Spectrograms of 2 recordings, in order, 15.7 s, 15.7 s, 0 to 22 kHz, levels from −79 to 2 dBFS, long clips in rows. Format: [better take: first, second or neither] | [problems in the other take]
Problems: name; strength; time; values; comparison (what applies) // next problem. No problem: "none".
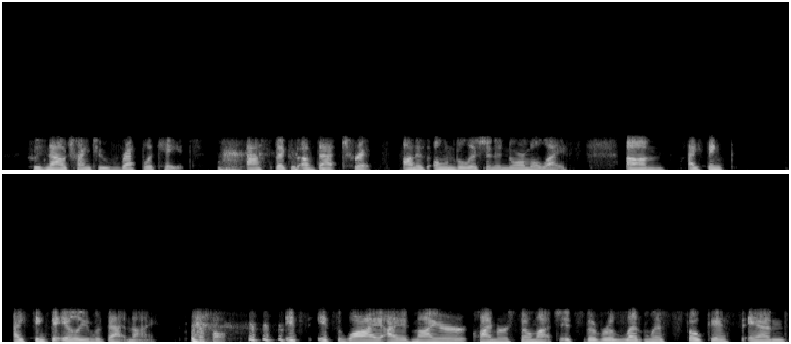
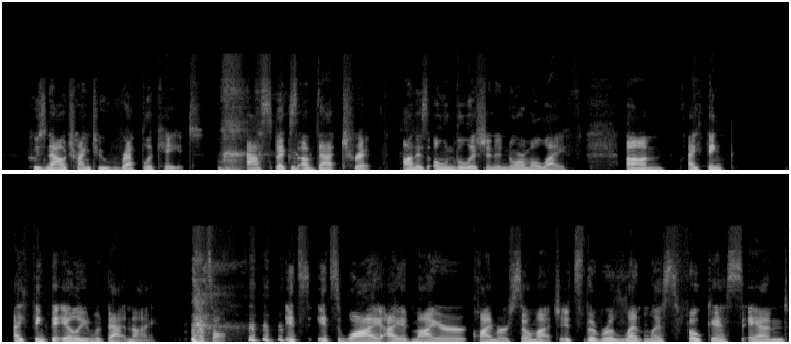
second | garbled, watery; badly; nothing above 4 kHz; slightly in the second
